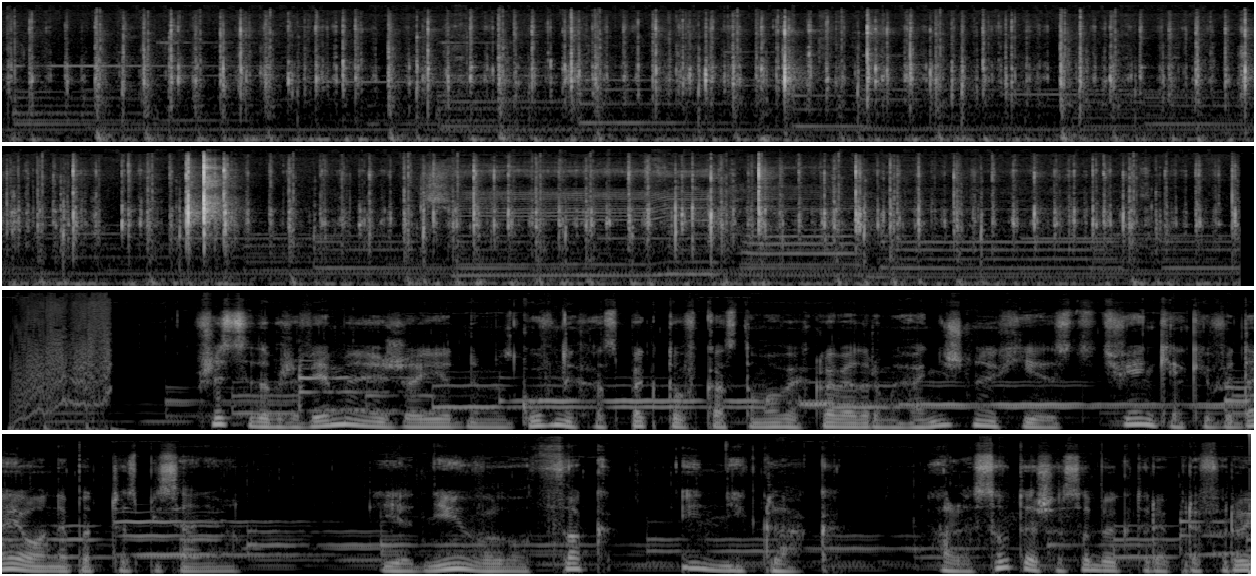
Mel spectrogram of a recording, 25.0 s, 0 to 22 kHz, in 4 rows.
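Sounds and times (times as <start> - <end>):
background music with held notes: 0.0 - 12.5, 13.1 - 25.0
mechanical keyboard typing: 0.0 - 12.5.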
